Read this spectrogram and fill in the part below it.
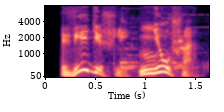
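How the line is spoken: Smirking grunt. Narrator (Russian): хмыкнул он

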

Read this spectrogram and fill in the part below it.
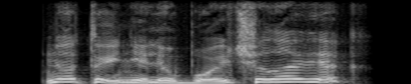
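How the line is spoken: Calm objection. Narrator (Russian): спокойно возразила Степанида

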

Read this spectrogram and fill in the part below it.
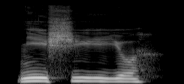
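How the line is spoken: Low hoarse old voice. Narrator (Russian): Голос старика был низким, хриплым из-за дыма и чего-то еще

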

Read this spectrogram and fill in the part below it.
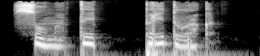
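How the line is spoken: Whisper. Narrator (Russian): прошептала я

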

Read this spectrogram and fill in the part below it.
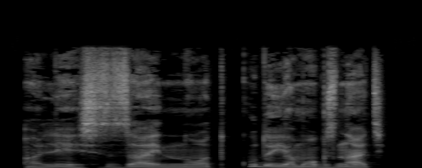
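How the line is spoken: Mumbling. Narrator (Russian): замямлил он

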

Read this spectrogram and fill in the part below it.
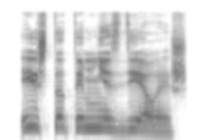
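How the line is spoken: Snort. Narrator (Russian): хмыкнул он

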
